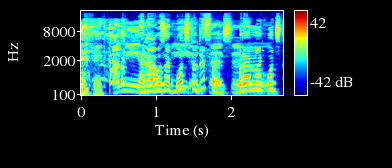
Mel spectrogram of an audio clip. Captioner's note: laughing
